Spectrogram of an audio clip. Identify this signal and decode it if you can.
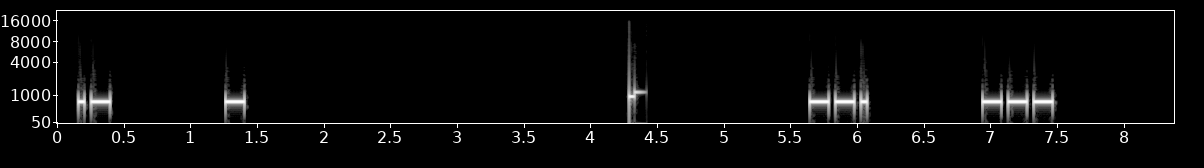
Morse code, heard as a keyed tone, about 25 wpm, spaced as for 9 wpm, 700 Hz. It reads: AT GO
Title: 6x Character Spacing - Top 300 Words - 25wpm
